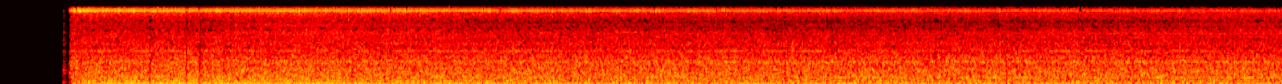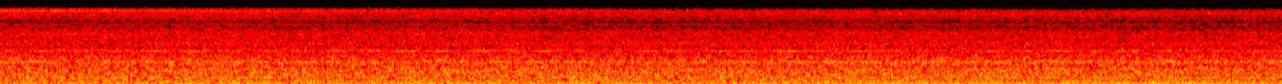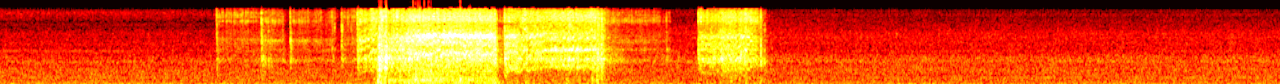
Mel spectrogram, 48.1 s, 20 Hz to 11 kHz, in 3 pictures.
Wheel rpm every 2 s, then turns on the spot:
0, 0, 0, 0, 0, 0, 0, 0, 0, 0, 0, 0, 0, 0, 0, 0, 0, 20, 110, 140, 70, 0, 0, 0.
38-40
